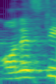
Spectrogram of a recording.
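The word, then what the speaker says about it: honesty: अगला है rule, my mother said to me, comma inverted comma में, ऑनेस्टी इज the best policy. ऑनेस्टी में एच को silent रखना है, प्रोनाउंसिएशन हमारा ओ से शुरू होगा।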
